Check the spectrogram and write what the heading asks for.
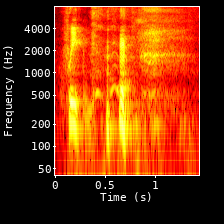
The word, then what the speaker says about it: Wheaton: Let's talk, why are you pronouncing the H? Will Wheaton.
